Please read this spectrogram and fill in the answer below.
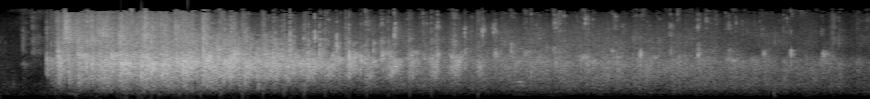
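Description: Audience and panel applauding. The clapping starts suddenly about half a second in, is loudest over the first couple of seconds, then slowly dies down to scattered claps near the end.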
